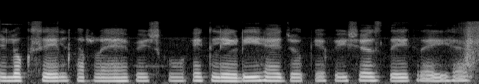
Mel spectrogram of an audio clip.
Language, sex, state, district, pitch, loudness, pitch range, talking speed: Hindi, female, Odisha, Nuapada, 165 Hz, -16 LUFS, 160-170 Hz, 175 wpm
